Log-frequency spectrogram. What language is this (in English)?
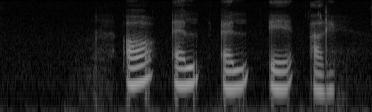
Norwegian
